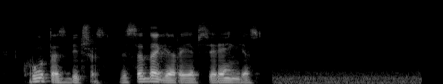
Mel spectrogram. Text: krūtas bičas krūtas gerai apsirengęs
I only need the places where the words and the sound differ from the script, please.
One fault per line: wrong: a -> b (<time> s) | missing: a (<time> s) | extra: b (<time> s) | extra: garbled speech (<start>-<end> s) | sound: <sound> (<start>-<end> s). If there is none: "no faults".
wrong: krūtas -> visada (1.3 s)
